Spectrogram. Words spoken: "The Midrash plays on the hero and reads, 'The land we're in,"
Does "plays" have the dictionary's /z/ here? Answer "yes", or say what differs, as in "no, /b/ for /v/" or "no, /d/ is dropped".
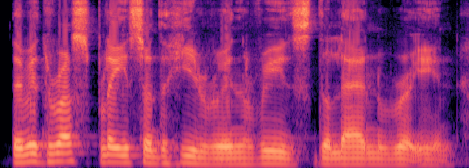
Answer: no, /s/ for /z/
